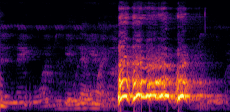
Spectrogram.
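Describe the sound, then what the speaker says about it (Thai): A dog barks loudly at close range in a short burst of several sharp yips and barks in the second half, after a stretch of quieter voices talking. "แล้วก็เห่าด้วย"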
